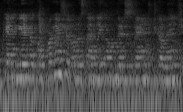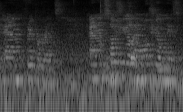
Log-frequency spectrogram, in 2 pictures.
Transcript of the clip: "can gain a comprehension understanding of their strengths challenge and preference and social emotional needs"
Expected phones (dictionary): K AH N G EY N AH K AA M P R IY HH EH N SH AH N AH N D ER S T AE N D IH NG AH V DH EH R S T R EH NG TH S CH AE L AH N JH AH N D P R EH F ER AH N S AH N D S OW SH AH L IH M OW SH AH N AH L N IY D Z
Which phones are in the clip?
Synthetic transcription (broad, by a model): K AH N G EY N AH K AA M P IY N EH SH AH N AH N D ER S T AE N D IH NG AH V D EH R S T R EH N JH CH AE L AH N JH AH N D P R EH P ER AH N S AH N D S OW SH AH L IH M OW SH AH AH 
